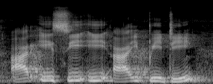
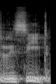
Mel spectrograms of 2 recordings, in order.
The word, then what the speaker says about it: receipt: we should pronounce it receipt r e c e i p and t so here one word what is the one word the pronunciation is receipt receipt receipt p is silent letter here so but uh we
